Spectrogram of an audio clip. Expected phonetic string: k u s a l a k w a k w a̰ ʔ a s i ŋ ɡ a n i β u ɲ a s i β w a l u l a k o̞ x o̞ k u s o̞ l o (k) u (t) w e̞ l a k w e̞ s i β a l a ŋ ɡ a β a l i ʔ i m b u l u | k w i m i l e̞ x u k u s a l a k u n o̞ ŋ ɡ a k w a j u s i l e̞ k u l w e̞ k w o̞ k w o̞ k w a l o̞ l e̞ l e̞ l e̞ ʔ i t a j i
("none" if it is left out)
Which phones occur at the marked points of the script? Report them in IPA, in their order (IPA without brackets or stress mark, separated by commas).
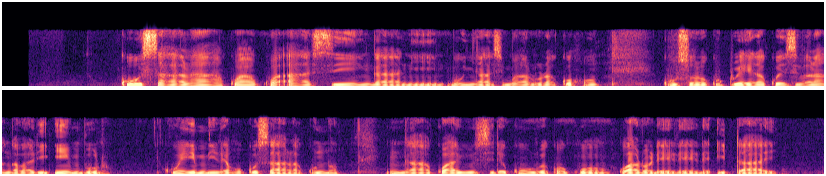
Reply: k, t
